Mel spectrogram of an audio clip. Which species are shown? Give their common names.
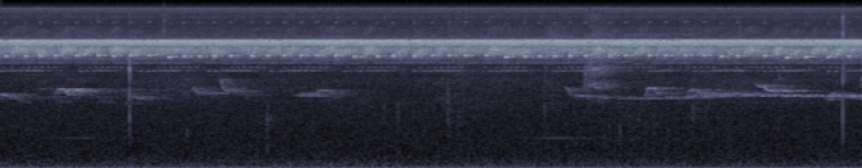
Goeldi's Antbird, Gray-fronted Dove, Hauxwell's Thrush, Rufous-fronted Antthrush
